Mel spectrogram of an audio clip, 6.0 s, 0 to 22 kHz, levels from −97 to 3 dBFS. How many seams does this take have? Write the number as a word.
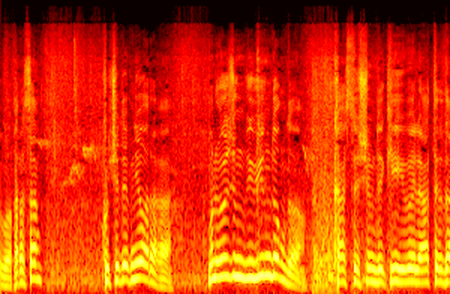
one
